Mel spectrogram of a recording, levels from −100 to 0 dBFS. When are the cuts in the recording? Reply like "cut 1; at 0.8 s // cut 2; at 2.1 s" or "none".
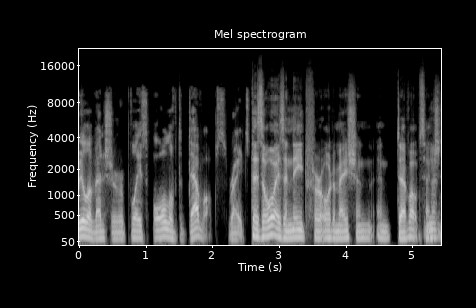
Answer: cut 1; at 2.5 s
